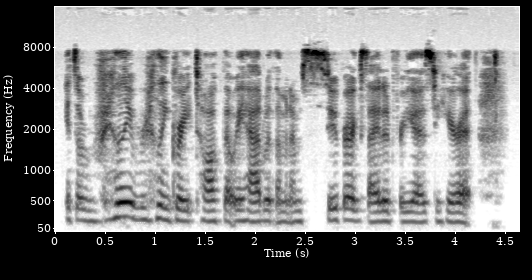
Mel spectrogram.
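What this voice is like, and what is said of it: Sick voice with vocal fry. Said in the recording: “all the vocal fry. I've been sick all week ... I know that I'm hard to listen to”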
